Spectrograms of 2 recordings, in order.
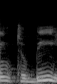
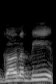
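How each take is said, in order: First: Both words are pronounced fully and separately. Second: The two words blend into one short word.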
